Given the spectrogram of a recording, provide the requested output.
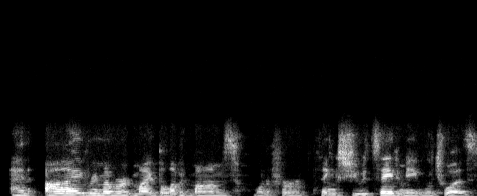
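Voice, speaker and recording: Somewhat breathy, a woman speaks at a moderate pace with a fairly low pitch and fairly even intonation. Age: 60s. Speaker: motivational speaker. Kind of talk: keynote talk.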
